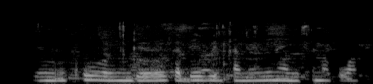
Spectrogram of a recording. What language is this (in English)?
Swahili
